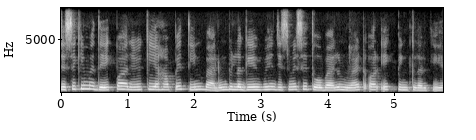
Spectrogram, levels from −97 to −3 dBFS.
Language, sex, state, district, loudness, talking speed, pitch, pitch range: Hindi, female, Bihar, Katihar, -15 LUFS, 280 wpm, 255 Hz, 235-270 Hz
